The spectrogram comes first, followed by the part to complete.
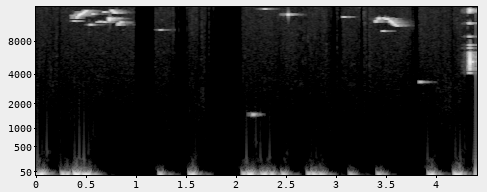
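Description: A dozen or so short, dull low thumps at irregular spacing, quieter than the narration.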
